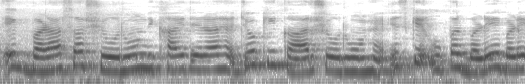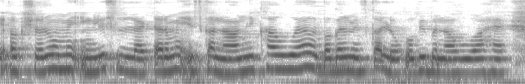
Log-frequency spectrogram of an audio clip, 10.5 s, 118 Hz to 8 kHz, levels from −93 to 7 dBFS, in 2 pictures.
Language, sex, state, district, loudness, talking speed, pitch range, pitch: Hindi, female, Chhattisgarh, Sarguja, -31 LUFS, 200 wpm, 220-255 Hz, 235 Hz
